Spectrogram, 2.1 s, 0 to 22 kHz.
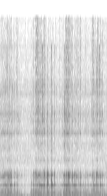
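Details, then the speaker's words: Oasis I-5 drive motor removed and rotated by hand: rough gritty grinding with a faint whir from worn motor bearings, confirmed as the motor, not the gearbox. "clearly those bearings are going bad now I pulled these out before they actually die because we can go to Gallagher's and have them rebuilt"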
